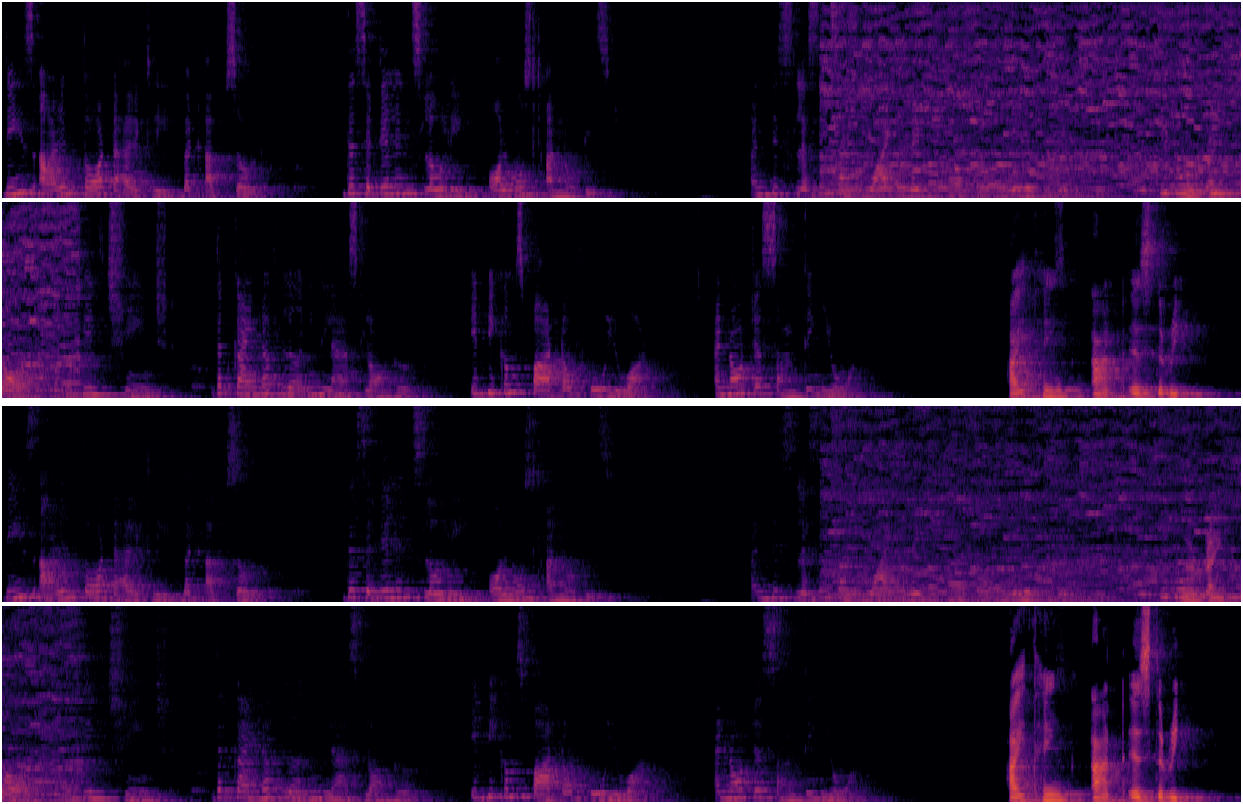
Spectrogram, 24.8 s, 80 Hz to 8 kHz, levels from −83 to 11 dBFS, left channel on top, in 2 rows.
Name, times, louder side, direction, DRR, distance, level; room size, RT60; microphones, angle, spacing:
voice 1, 0.0-2.6 3.4-6.0 7.5-10.7 11.6-14.0 14.3-16.5 17.1-18.9 19.5-21.0 22.6-23.1, left 2 dB, 65° left, 6 dB, 1.3 m, -48 dB
sound 1, 8.2-13.2, left 4 dB, 40° left, 1.0 m, -48 dB
voice 2, 11.8-12.2 22.5-23.0 23.3-24.2, right 5 dB, 55° right, 11 dB, 0.5 m, -34 dB
10.5 x 8.6 x 6.2 m, 1.1 s
head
